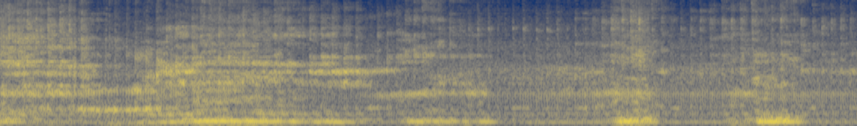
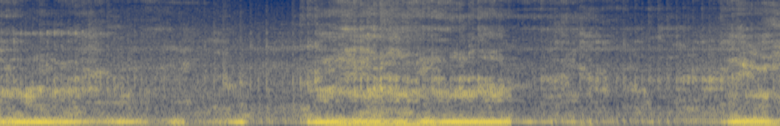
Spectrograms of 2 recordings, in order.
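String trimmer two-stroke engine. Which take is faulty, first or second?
first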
